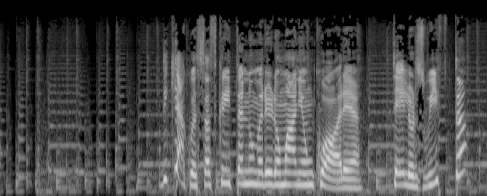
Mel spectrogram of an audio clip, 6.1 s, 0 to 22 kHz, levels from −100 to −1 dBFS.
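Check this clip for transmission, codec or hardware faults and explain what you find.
One fault is present: gain pumping, running through the whole clip. The gain swings by around 5 dB, ducking under each loud sound, likely because the input gain is set far too high and a fast limiter keeps clamping it down. The waveform looks squashed, with peaks held at a similar height, and a spectrogram shows the noise floor brightening between loud events and darkening beneath them.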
